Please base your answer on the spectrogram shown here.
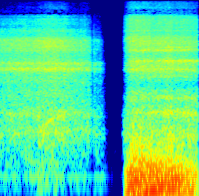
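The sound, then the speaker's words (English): Slow, steady breathing in and out through the nose during a guided breathing exercise: a long soft airy breath, a brief silent gap, then a louder, fuller rushing breath, with no talking. “Just breathe in and out through your nose for three breaths.”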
